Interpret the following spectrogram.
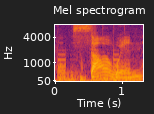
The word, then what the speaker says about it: Samhain: And Samhain is spelled S-A-M-H-A-I-N. Don't ask me how that works. It's like Mr. Wynn from Hey Arnold.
